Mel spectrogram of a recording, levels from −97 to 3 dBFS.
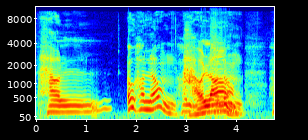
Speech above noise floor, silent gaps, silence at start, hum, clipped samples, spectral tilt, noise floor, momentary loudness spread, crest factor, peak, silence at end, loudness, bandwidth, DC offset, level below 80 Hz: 21 dB; none; 0.05 s; none; 0.5%; -8 dB/octave; -32 dBFS; 17 LU; 12 dB; 0 dBFS; 0 s; -11 LUFS; 10 kHz; under 0.1%; -40 dBFS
